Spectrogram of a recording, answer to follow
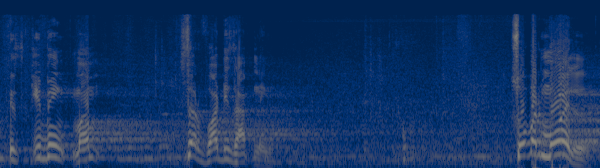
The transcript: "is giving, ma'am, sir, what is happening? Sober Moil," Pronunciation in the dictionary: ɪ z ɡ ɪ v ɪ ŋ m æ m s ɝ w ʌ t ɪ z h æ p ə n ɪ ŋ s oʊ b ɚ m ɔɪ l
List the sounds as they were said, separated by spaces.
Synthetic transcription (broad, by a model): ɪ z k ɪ p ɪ ŋ m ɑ m s ɝ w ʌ t ɪ z h æ p ə n ɪ ŋ s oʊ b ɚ m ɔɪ l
